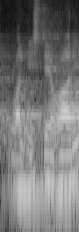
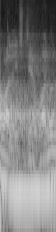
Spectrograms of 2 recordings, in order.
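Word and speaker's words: الاشتغال: Seperti tadi wal istighali apa wal istighalu. Ternyata wal istighalu lebih nyambung karena ke belakang.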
